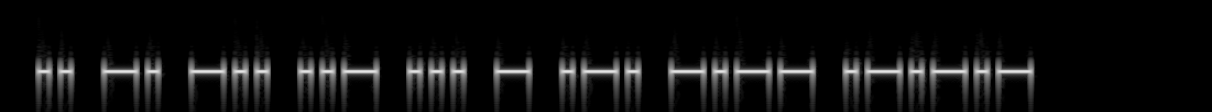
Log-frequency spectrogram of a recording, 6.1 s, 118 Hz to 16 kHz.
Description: Morse code, heard as a keyed tone, about 22 wpm, 700 Hz. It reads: INDUSTRY.
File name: practice / 22wpm / Sentences with 8-Word Phrases - 22wpm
